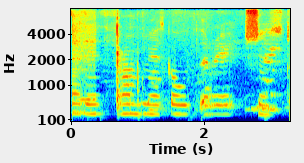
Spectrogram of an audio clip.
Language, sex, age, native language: Icelandic, male, 8, Icelandic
